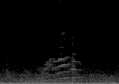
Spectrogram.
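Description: A pet cat gives a single drawn-out meow from a short distance, rising and then falling, over a steady background hum in a quiet home.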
